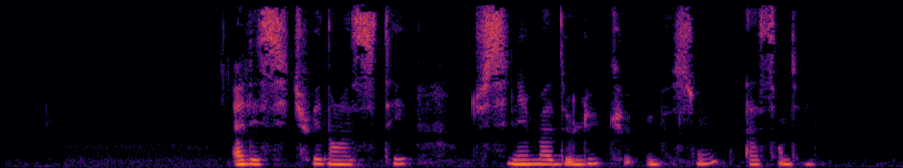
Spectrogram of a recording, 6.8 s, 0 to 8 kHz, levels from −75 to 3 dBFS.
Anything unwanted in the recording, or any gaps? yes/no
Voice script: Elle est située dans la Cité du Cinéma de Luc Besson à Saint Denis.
no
